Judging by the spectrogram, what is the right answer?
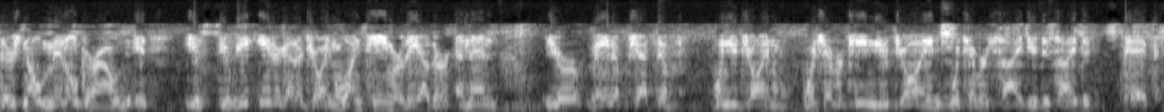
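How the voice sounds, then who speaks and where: A man talking at a moderate pace, with noticeable background noise. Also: medium pitch for a man, ordinary pitch variation, very even loudness. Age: 60s. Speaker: amateur radio operator. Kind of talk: casual on-air chat.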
